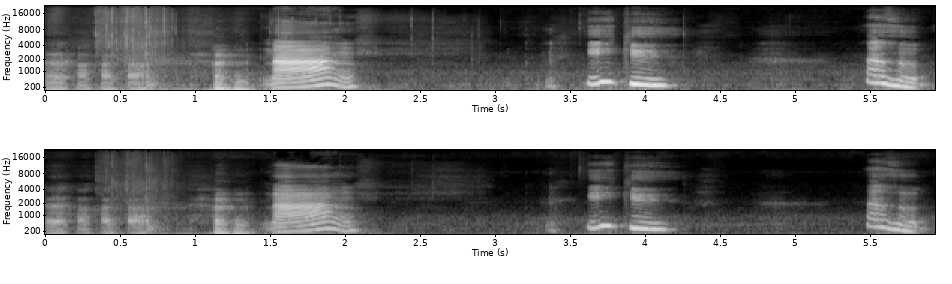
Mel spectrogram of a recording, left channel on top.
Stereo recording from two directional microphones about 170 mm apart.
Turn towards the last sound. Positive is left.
turn(degrees=25)  # may be behind; listen again after turning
